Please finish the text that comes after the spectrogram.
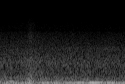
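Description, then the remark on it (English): A steady low rumble of cars idling at a passenger pickup line on a Friday, waiting until they have three people inside before pulling away, with road traffic and a brief swell of engine noise partway through; no one speaks. “So with more drivers than passengers, the cars wait. As soon as they get to three people in the car, they take off.”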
